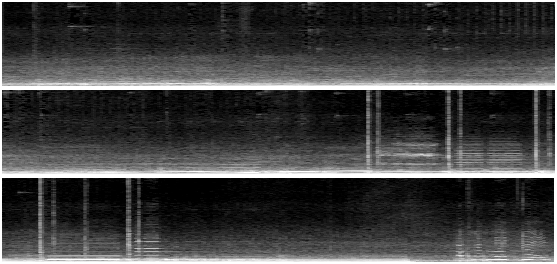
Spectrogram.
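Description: Coin-operated kiddie car ride running its electronic car sound effects: a steady engine-like hum with a rising and falling whine, then a run of beeping tones as the dashboard buttons are pressed. The sound cuts off suddenly near the end as the ride cycle finishes.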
